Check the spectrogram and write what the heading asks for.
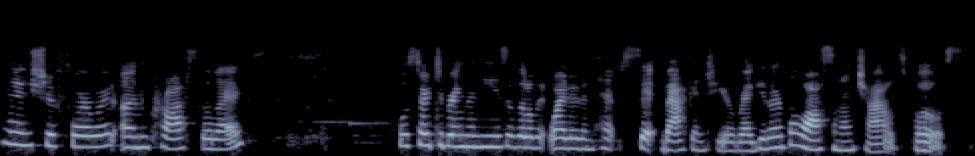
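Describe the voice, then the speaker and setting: A woman instructor calmly guiding a gentle yoga class, cueing each breath and movement. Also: on the high side, a little slow, no echo, highs cut off, soft background music.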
